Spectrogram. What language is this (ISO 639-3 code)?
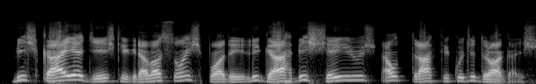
por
